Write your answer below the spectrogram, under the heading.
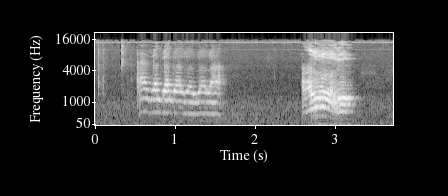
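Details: Pet African grey parrot indoors, said to speak in a Yorkshire accent: a steady harmonic voice-like phrase lasting about a second, a pause, then a harsher, noisier vocal burst.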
